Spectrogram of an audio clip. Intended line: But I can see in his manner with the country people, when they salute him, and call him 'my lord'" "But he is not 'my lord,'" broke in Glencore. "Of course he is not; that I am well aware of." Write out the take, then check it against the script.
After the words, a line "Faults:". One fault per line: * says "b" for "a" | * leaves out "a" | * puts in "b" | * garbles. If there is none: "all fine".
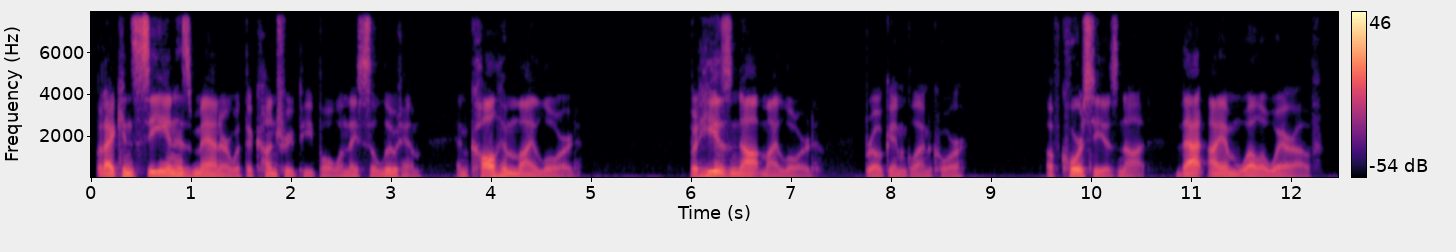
But I can see in his manner with the country people, when they salute him, and call him 'my lord'" "But he is not 'my lord,'" broke in Glencore. "Of course he is not; that I am well aware of."
Faults:
all fine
